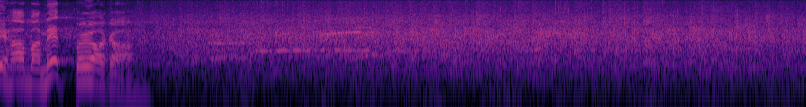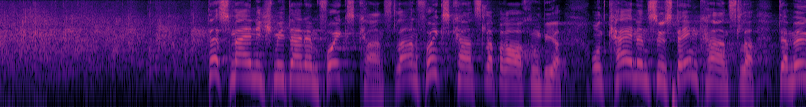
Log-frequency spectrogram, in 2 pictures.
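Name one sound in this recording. A middle-aged man speaks with animation into a microphone, heard over loudspeakers in a large hall.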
